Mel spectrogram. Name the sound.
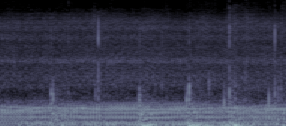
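lawnmower running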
